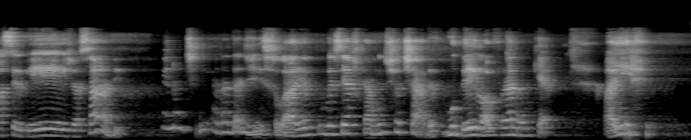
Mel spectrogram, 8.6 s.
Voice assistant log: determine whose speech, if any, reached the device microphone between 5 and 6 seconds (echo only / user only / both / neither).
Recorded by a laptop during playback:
user only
